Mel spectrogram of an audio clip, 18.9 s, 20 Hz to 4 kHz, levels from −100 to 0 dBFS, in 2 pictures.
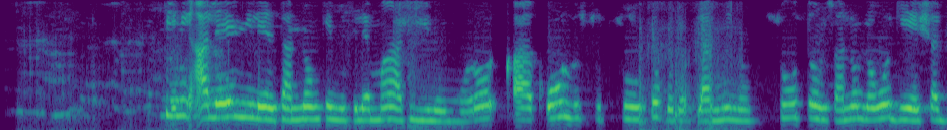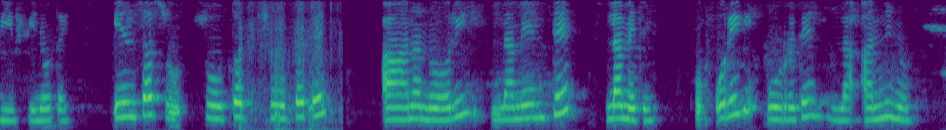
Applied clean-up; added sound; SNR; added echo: neural separator model SepFormer DNS4.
